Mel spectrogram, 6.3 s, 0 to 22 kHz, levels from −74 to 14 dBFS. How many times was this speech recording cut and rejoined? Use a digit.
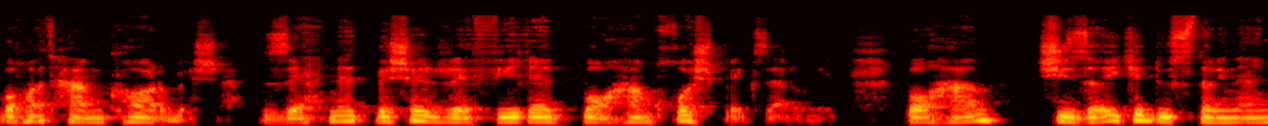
1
